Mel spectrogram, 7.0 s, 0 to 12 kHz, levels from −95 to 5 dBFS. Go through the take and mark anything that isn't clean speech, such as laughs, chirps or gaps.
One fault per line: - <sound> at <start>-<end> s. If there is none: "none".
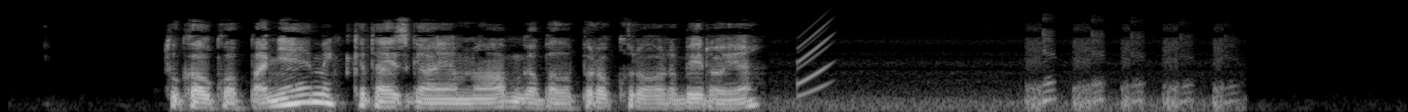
- chirp at 4.0-4.2 s
- laugh at 5.1-6.2 s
